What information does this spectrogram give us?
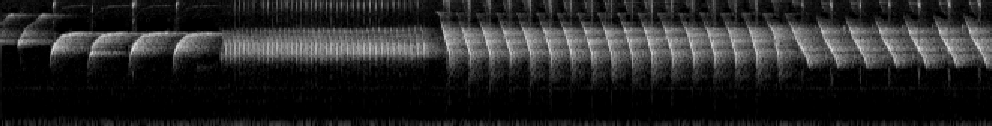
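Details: Canary giving a long roll used as a lure and tutor song for other canaries; a few swept notes, a steady buzzing roll, then rapid repeated descending whistles.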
